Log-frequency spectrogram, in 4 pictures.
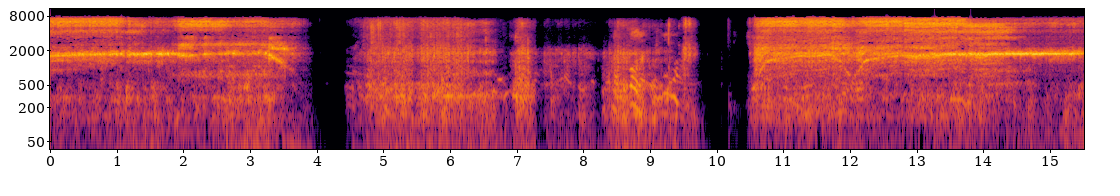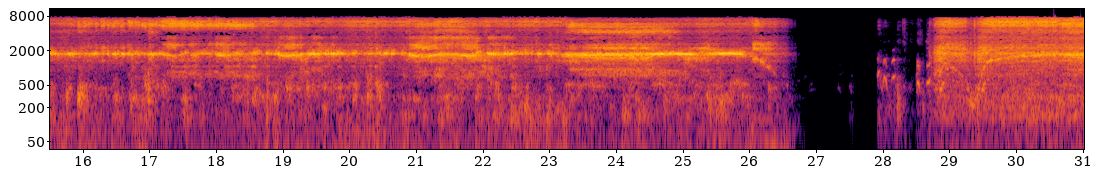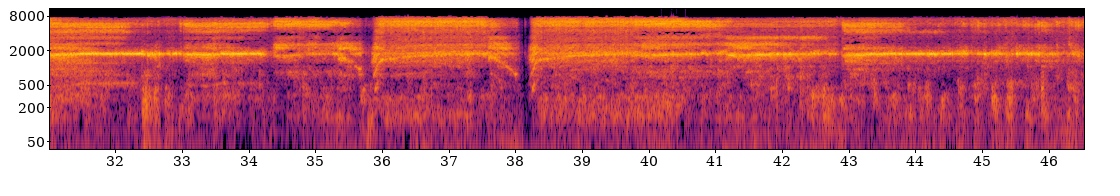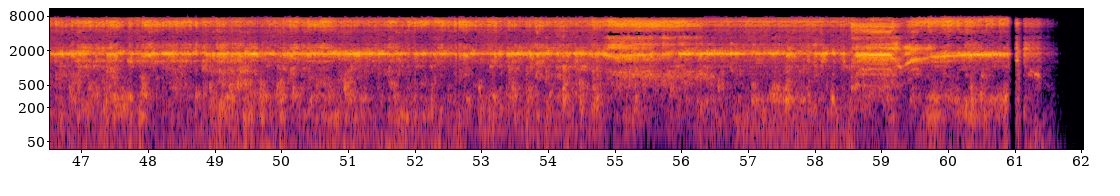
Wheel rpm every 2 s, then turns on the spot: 210, 180, 10, 20, 10, 90, 180, 230, 230, 230, 230, 230, 220, 40, 40, 210, 230, 190, 170, 180, 230, 230, 230, 230, 230, 230, 230, 230, 230, 210, 130.
4-8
